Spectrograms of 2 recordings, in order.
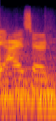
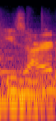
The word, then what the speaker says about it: Izard: with my last name which I say isard but in French it's isard which is a mountain goat that lives in the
